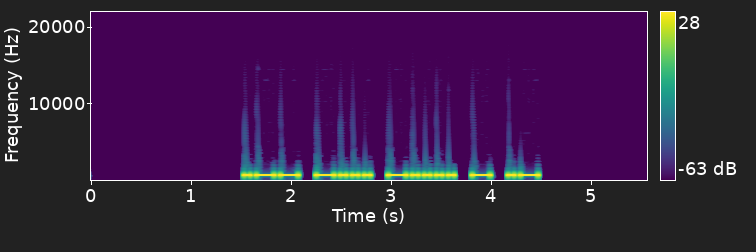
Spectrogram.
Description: Morse code, heard as a keyed tone, about 21 wpm, 700 Hz. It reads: WB6TA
